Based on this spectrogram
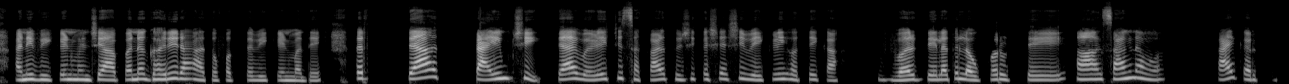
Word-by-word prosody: आणि 215 +3 +5
वीकेंड 220 +2 -1
म्हणजे 220 0 +1
आपण 215 +3 +2
अ, - - +5
घरी 235 +4 +3
राहतो. 225 -7 -2
फक्त 190 +1 -11
वीकेंडमध्ये. 185 -2 -5 0.4
तर 275 - +5 0.4
त्या 270 +4 +10 0.5
टाईमची, 265 - +4 0.2
त्या 245 +3 +7
वेळेची 240 +4 -3
सकाळ 215 -1 -2
तुझी 225 +2 -7
कशी 235 +3 -6
अशी 255 +2 -4
वेगळी 235 +3 -3
होते 225 0 -6
का? 185 -2 -3 0.6
वर्क 205 +3 +2
डेला 220 0 +1
तू 270 - -5
लवकर 220 -1 -2
उठते. 205 0 -6 0.4
हां, 235 +1 +3
सांग 255 +5 +1
ना, 300 -2 -1
मग 220 -5 -6 0.6
काय 245 +6 +1
करते? 210 -3 -7
225 Hz, 150 wpm, -24 LUFS, 205-245 Hz, 0.6 s, त्या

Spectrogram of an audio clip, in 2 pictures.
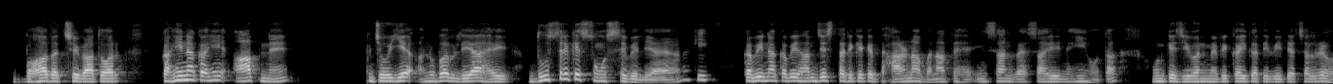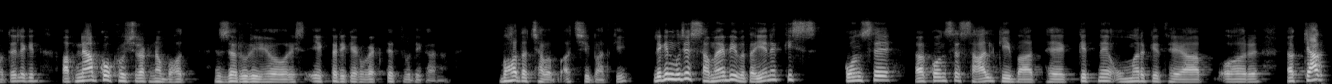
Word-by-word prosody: बहुत 130 +6 +4
अच्छी 145 +2 +3
बात 135 0 +4
और 140 0 +4 0.4
कहीं 160 +6 +5
न 210 0 +6
कहीं 195 0 +2 0.2
आपने 150 -1 +2 0.8
जो 155 0 +3
ये 155 +4 +5
अनुभव 155 +3 +1
लिया 150 +2 +4
है, 130 -2 0 0.2
दूसरे 215 - +2
की 240 -1 +3
सोच 165 -9 -3
से 155 -2 -1
भी 130 -1 0
लिया 105 -1 -1
है, 110 +1 -1
है 120 - -8
ना। 210 - -9
कि 210 -1 -4 0.4
कभी 165 +2 +5
न 175 - +2
कभी 165 0 +2
हम 155 0 +1
जिस 175 +1 -1
तरीके 155 -2 +1
की 160 - +2
धारणा 135 +2 -1
बनाते 125 +2 -5
हैं, 115 -3 -9
इंसान 130 +2 -4
वैसा 125 +2 -4
ही 130 +1 -1
नहीं 125 +2 -6
होता। 110 -4 -6 0.4
उनके 140 +1 +1
जीवन 135 +1 0
में 130 0 -2
भी 135 - -1
कई 140 -1 +2
गतिविधियाँ 130 -1 -2
चल 130 +1 -4
रहे 145 0 0
होते 120 +4 -5
हैं, - - -1
लेकिन 155 -1 -2 0.2
अपने 150 +6 +2
आप 195 +1 +5
को 210 0 +6
खुश 160 -4 -2
रखना 140 -2 -1
बहुत 120 0 -5 0.2
ज़रूरी 130 0 +1
है 120 0 -1
और 115 0 0
इस 115 0 -10
एक 140 -1 -4
तरीके 135 -2 0
का 120 - -6
व्यक्तित्व 120 0 -5
दिखाना। - - -13 0.5
बहुत 160 +2 +4
अच्छा 150 -5 -2
ब 115 - -4
अच्छी - - -6
बात 105 - -9
की। 135 +6 -8 0.3
लेकिन 215 +7 +6
मुझे 240 +3 +5
समय 170 -5 +2
भी 220 +1 +4
बताइए 140 +3 +1
ना 215 - 0
किस 220 +1 -6 0.4
कौन-से 180 +4 +3 0.3
अ, 145 - +5
कौन-से 170 0 0
साल 160 -2 0
की 140 - +3
बात 115 -1 -1
है, 120 -1 +1
कितने 155 +7 -2
उम्र 150 +1 -1
के 140 - 0
थे 120 -2 0
आप 115 0 -3
और 125 0 -1 0.4
अ, 155 - +5
क्या 195 +8 +7
145 Hz, 205 wpm, -22 LUFS, 130-165 Hz, 0.8 s, क्या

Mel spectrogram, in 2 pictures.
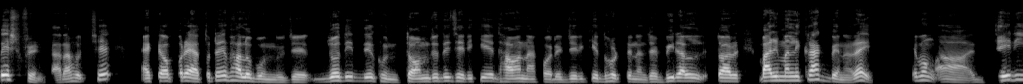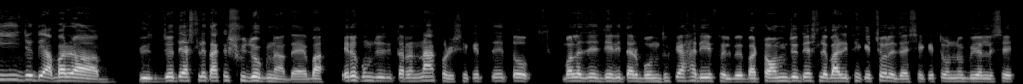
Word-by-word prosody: Best 445 0 +9
friend. - - -4
তারা - - -2
হচ্ছে 455 - -2 0.5
একে 145 +4 0
অপরের 175 0 +4
এতটাই 190 +7 0
ভালো 170 -2 +7
বন্ধু 115 -3 -4
যে 115 - -1 0.3
যদি 180 0 +5 0.2
দেখুন, 150 -5 -1 0.2
টম 135 - +4
যদি 160 +1 0
জেরি 140 -2 -1 0.3
ধাওয়া 135 +1 +3
না - - -4
করে, 120 -1 -3
জেরিকে 135 +1 -3
ধরতে 150 -2 -1
না 120 - -6
যায়। 130 -1 -2
বিড়ালটার 160 0 +3
আর 150 - +5 0.3
বাড়ির 180 +2 +8
মালিক 185 0 +2
রাখবে 195 -8 +1
না 105 - -8
রাইট? - - +3 0.4
এবং 195 +1 0 0.2
আ - - -3 0.5
জেরি 215 +3 +4 0.3
যদি 215 - +3
আবার 175 0 +4
আ - - +6 0.5
বি 150 - +3 0.2
যদি 175 +1 +1
আসলে 180 +1 -5
তাকে 170 +2 -1
সুযোগ 180 -2 +3
না 130 - -4
দেয় 125 0 -2
বা 140 - +3 0.3
এরকম 180 0 +1
যদি 160 -1 -3
তারা 160 -1 -2
না 180 - +3
করে 135 - -4
সেক্ষেত্রে 155 +1 -10
তো - - +2 0.5
বলা 160 0 +3
যায় 165 -1 -1
জেরি 160 -1 -1
তার 155 -1 +1
বন্ধুকে 150 +3 -3
হারিয়ে 160 -2 0
ফেলবে। 140 -1 0
বা 145 - +4
টম 160 -1 +4
যদি 175 0 +1
আসলে 165 -1 -1
বাড়ি 155 0 +2
থেকে 155 -2 -6
চলে 170 -4 +1
যায় 130 -1 -2
সেক্ষেত্রে 145 +1 -8
অন্য 150 0 -4
বিড়াল 145 -1 -1
এসে 145 +2 -3
160 Hz, 200 wpm, -21 LUFS, 145-175 Hz, 0.5 s, Best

